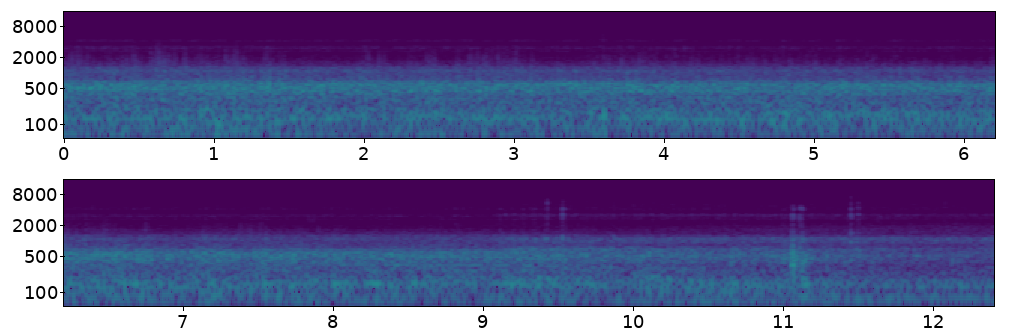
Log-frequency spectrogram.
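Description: Steady wind and road rush on a bicycle-mounted camera while riding, fading in the last few seconds as the bike slows; a single sharp click about eleven seconds in.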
